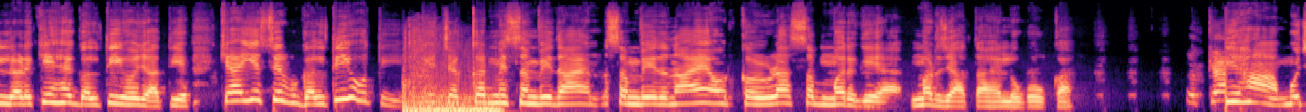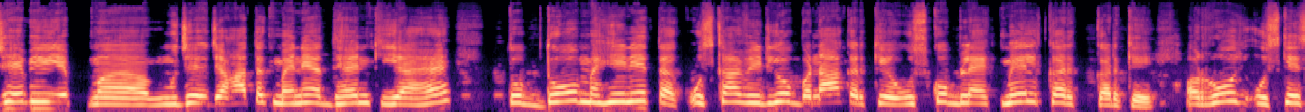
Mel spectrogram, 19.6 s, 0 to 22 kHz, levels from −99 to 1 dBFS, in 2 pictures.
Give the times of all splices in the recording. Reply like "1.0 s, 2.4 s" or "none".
3.2 s, 9.2 s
